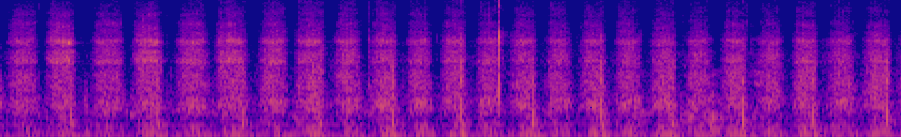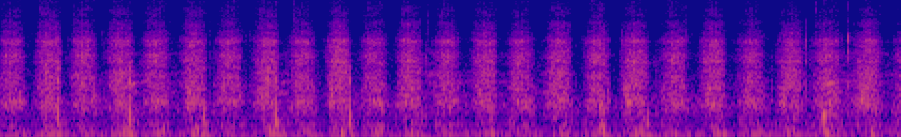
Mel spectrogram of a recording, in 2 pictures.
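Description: Bow drill in use: a yucca spindle spun by the bow on a cedar hearth board, grinding in quick, even back-and-forth strokes, about six a second. It is friction drilling to raise an ember, and it stops near the end.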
